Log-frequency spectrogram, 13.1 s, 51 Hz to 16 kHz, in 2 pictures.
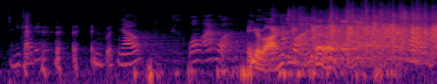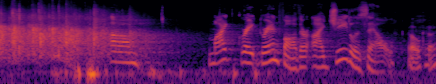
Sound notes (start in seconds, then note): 0.4 chuckles; 4.0 attendees applaud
